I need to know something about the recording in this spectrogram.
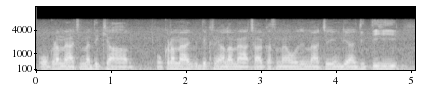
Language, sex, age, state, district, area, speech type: Dogri, male, 18-30, Jammu and Kashmir, Jammu, rural, spontaneous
